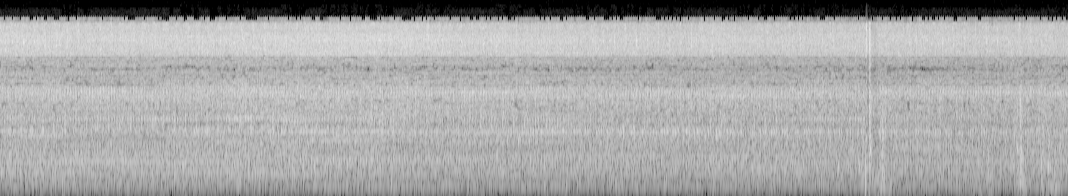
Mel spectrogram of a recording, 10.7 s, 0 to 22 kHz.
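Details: VW 1.4 TSI CAVD engine at cold idle: a sharp, fast metallic tapping riding over the engine and keeping time with revs. Cold-start knock, source unknown.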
